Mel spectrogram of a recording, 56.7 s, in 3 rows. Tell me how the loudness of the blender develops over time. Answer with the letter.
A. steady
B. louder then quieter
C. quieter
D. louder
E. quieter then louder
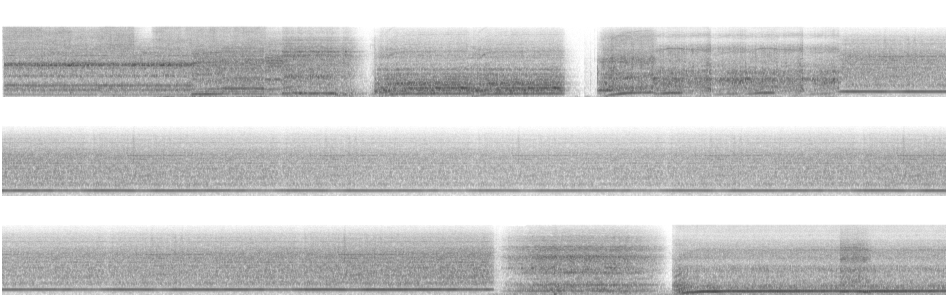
E.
